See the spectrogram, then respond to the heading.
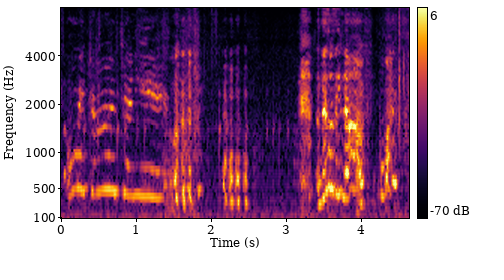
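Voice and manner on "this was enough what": high, loud choked-up cry; tearful excitement. Real, not acted. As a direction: cry it out, too touched. Overwhelmed, near tears.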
